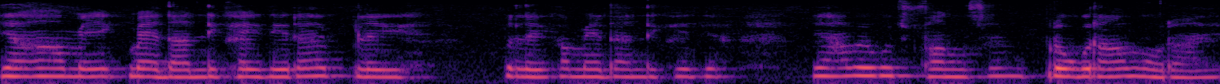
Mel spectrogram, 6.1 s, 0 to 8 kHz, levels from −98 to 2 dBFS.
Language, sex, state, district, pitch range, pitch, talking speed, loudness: Hindi, female, Uttar Pradesh, Budaun, 260-280 Hz, 270 Hz, 235 wpm, -39 LUFS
